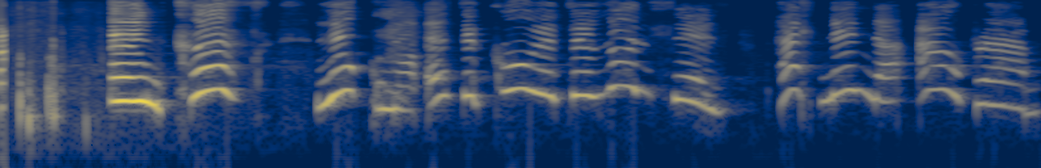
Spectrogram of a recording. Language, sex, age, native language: Icelandic, female, 12, Icelandic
